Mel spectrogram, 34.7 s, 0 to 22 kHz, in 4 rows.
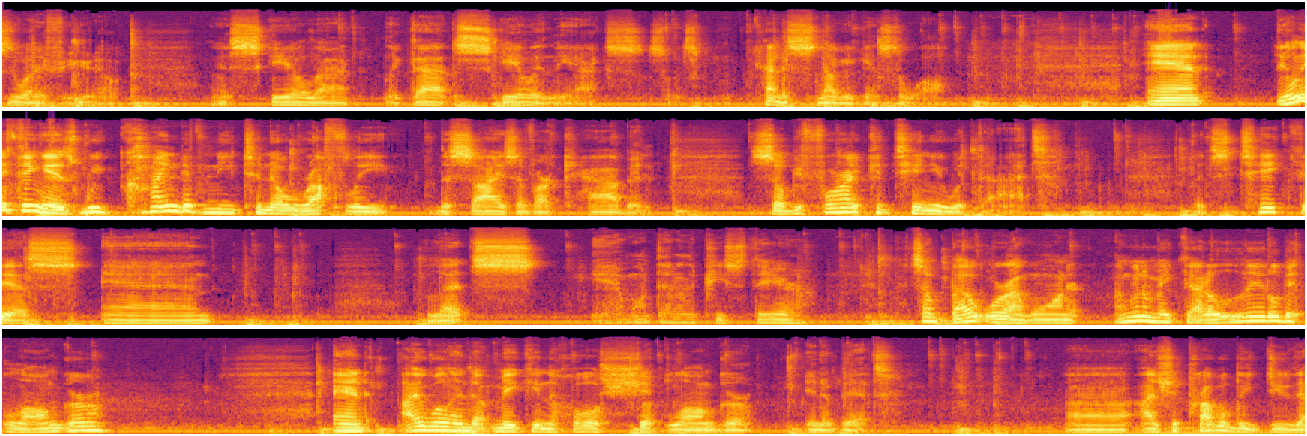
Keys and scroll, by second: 0.2 Tab, 0.5 a, 0.8 s, 3.0 s, 3.2 x, 5.9 alt+a, 13.2 Tab, 14.2 Tab, 15.1 alt+a, 15.6 2, 20.1 a, 23.2 alt+a, 28.1 Tab, 29.2 alt+a.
